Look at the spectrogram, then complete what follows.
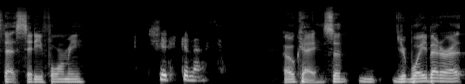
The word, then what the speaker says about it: Kirkenes: So Molde, Norway, you're Norwegian, but your hometown, your birthplace, can you repronounce that city for me? Kirkenes.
